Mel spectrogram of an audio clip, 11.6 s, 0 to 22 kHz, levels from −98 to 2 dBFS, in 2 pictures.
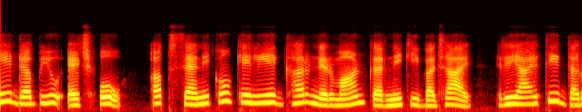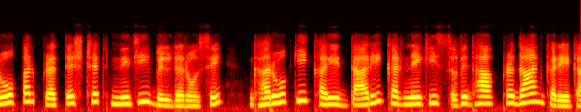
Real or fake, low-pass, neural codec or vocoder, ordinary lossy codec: fake; 7.2 kHz; codec, 16 kHz, 0.8 kbps, ZipCodec; Opus, 24 kbps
